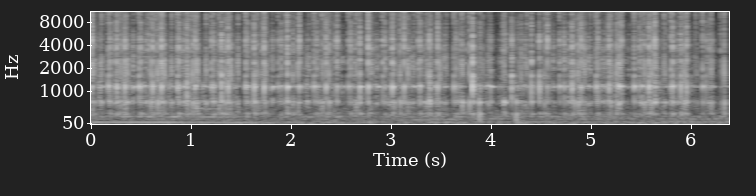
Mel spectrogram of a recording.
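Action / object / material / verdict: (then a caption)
tap / small hard plastic device / plastic / none. A small black plastic square device with a circular ring face, held upright in one hand, is tapped and scratched on its face and edges with long pointed acrylic nails. A rapid, continuous stream of crisp, bright clicks and scratches is heard. Each tap stops dead with no ringing.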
